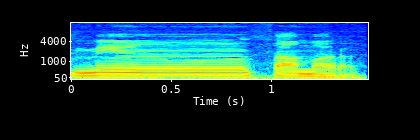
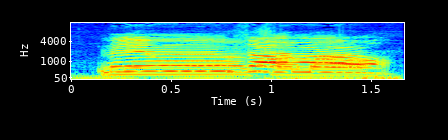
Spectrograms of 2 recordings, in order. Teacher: आप यहाँ देख रहे हैं कि मिन के नून साकिन के बाद हरफ़ था है, तो हरफ़ था हरूफ़ हल्की में से नहीं है, लिहाजा हम यहाँ पे नून साकिन पर इख़्फ़ा करेंगे, यानी गुन्ना के साथ पढ़ेंगे।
